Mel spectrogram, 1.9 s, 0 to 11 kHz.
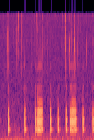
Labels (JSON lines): {"label": "biophony, knock croak", "recorder": "SoundTrap 300"}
